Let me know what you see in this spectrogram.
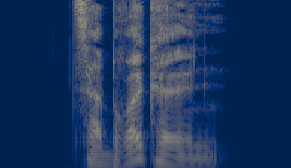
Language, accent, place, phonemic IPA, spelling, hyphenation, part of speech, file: German, Germany, Berlin, /t͡sɛɐ̯ˈbʁœkl̩n/, zerbröckeln, zer‧brö‧ckeln, verb, De-zerbröckeln.ogg
- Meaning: to crumble (into pieces)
